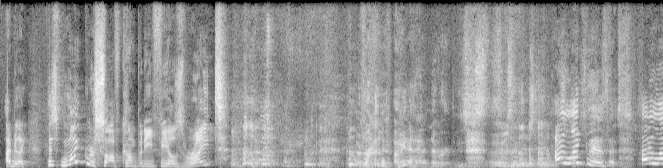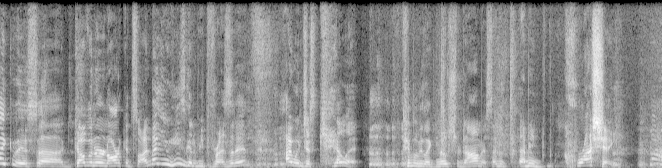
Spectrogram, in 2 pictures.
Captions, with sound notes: - I'd be like this Microsoft company feels right. (laughter) - This is interesting. - I like this. I like this governor in Arkansas. I bet he's going to be president. I would just kill it. People are going to be like Nostradamus. I'd be crushing.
